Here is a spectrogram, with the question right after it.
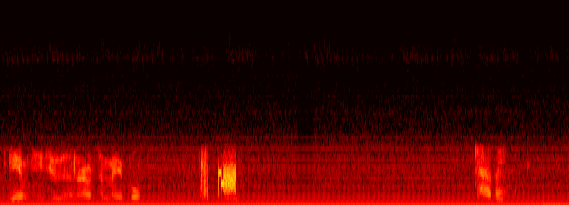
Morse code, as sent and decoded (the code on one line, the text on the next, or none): none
